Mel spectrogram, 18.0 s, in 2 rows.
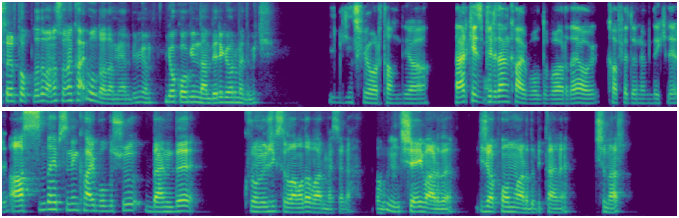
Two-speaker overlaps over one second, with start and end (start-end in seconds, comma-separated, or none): none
